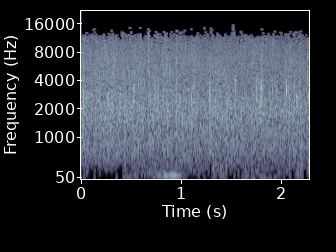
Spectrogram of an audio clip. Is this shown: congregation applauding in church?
yes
